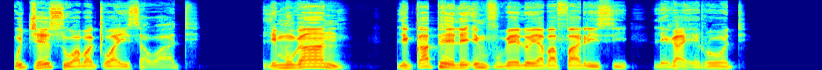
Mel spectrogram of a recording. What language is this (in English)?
North Ndebele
